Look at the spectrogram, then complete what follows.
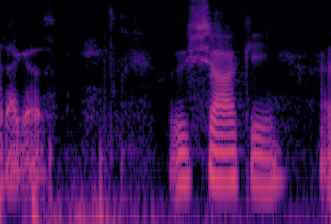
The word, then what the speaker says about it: Lushaki: Usaki, I said it right.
